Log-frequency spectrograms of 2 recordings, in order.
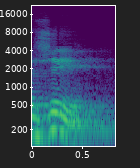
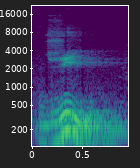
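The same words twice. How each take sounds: First: G said as "zheh"; Portuguese letter G. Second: G said as "jee"; English letter G. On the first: Teacher naming the letter in Portuguese first, G as "zheh". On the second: Teacher answering with the English letter, G as "jee". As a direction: say G with a hard "dj" and long "ee". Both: Shown as a demonstration. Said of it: "in English is going to be".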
